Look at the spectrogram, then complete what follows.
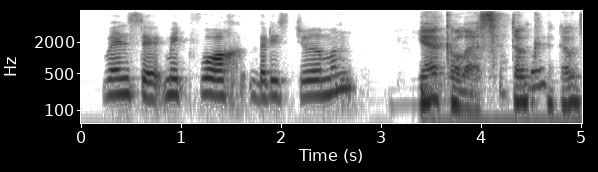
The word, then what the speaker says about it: miércoles: And there's an accent on miércoles. There's a stress on the first syllable, miércoles, and on the same on Saturday.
